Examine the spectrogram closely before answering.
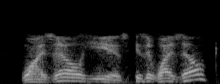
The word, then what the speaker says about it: Weisel: out there cruel people i'm sure who would pronounce his last name weasel but weasel he is not wisely he is is it wisely yep that's the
